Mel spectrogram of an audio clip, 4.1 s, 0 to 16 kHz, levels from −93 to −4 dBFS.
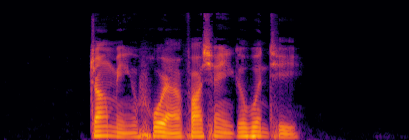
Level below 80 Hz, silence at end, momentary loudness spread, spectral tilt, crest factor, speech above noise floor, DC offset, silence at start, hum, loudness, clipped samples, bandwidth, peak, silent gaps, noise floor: -48 dBFS; 1.1 s; 10 LU; -7 dB/octave; 22 dB; 59 dB; under 0.1%; 0.9 s; none; -26 LUFS; under 0.1%; 11 kHz; -6 dBFS; none; -83 dBFS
